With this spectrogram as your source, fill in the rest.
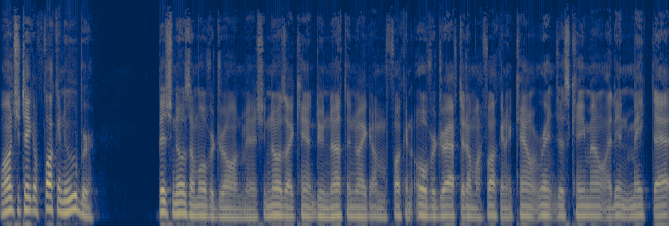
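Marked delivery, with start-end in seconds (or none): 0.0-1.2 acted, high, loud, angry yell. Retelling an argument with mom over car keys, retelling mom's yell. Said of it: "she just yelled at me".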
